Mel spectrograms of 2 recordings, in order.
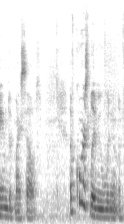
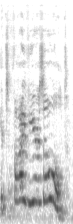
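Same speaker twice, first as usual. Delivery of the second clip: high, slow disbelief; you can't be serious; incredulous; 5 dB louder, slower than usual. A narrator's reading. Livy warning Bob about old licorice, incredulous.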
